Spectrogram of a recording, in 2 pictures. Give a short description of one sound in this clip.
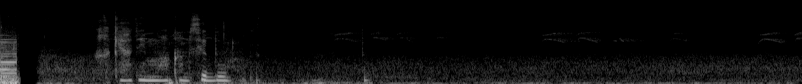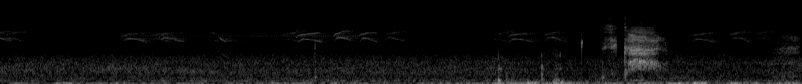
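A young woman speaks briefly, close to the microphone.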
